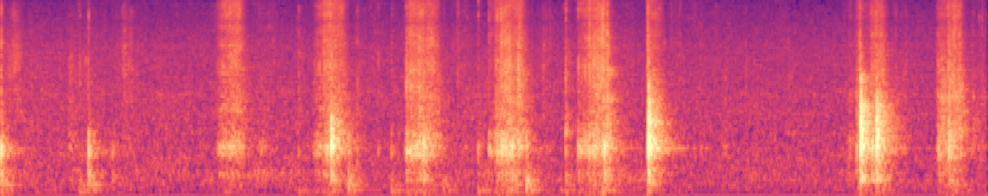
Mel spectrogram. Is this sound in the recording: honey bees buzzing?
no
